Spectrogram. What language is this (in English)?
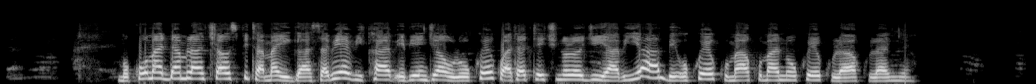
Ganda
